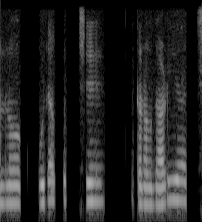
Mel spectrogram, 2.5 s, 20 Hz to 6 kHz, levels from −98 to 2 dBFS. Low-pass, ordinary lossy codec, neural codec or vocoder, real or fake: 5.4 kHz; none; none; real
